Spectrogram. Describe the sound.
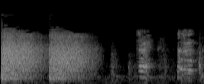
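A small gun fires twice in a radio drama, two sharp reports close together, each decaying quickly before people start talking.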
